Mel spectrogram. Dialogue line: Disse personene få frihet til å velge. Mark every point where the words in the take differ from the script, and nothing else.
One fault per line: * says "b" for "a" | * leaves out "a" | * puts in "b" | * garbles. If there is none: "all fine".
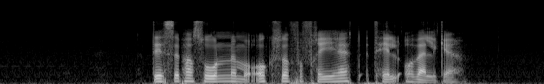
* puts in "må også"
